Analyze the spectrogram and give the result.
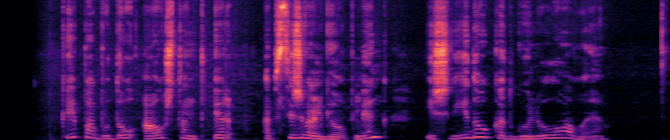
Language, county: Lithuanian, Vilnius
